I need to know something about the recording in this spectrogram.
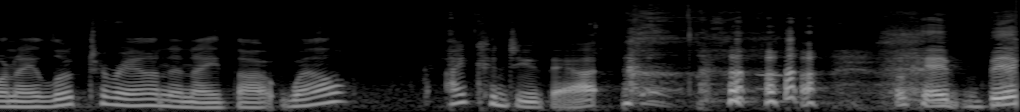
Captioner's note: laughs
